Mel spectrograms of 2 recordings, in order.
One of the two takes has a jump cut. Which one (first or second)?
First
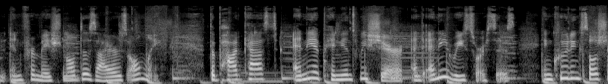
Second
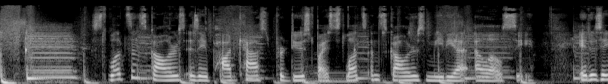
second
